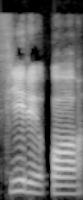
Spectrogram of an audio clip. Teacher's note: র সাকিনের আগে জের এসছে, র বারিক হওয়ার কথা ছিল, হুরুফে মুস্তালিয়া কফ আসার কারণে র কে পুর করে পড়তে হবে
